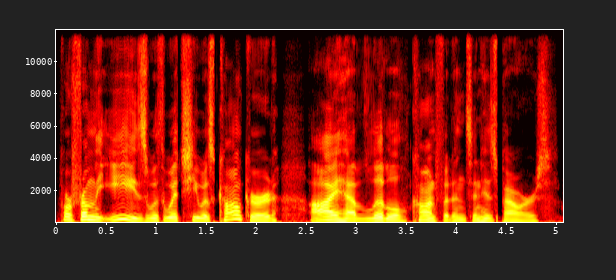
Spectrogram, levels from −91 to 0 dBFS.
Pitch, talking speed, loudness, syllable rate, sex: 150 Hz, 190 wpm, -17 LUFS, 5.0 syllables/s, male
